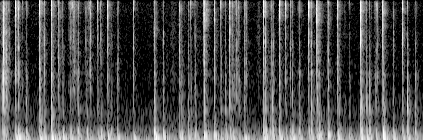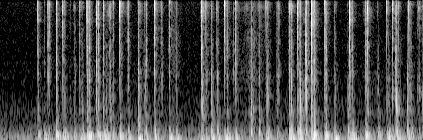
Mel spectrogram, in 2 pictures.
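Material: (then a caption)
Plastic. Long acrylic nails and fingertips type fast on a MacBook Pro keyboard with black plastic keys set in an aluminium body. Rapid, bright clicky taps with soft low thumps underneath run almost continuously, with a brief pause in the middle before the fast typing resumes.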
